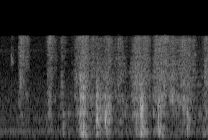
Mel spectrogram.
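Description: Handling noise: an irregular run of short rubbing and scraping scuffs as objects are moved about beside a desk.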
